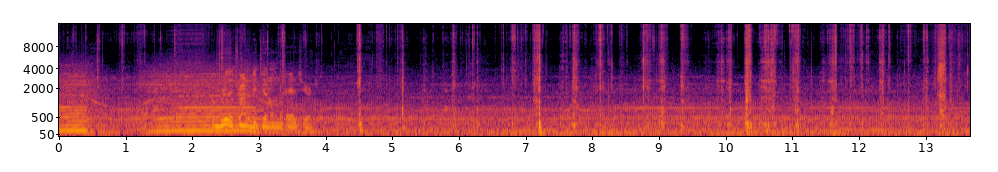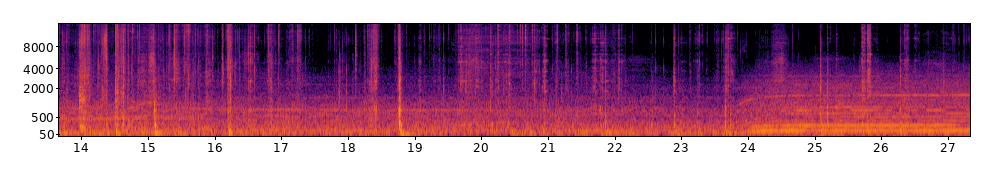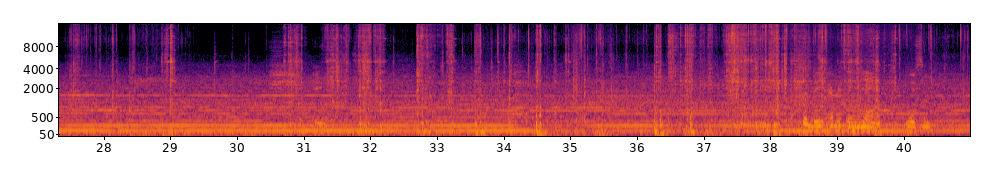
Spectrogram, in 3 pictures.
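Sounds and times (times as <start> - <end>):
pry tool scraping shingles: 0.0 - 41.0
shingles pulling apart: 0.0 - 41.0
steady low hum: 0.0 - 41.0.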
